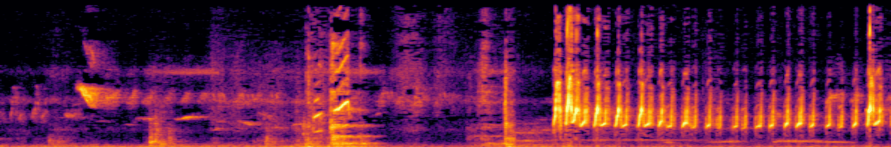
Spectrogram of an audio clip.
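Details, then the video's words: Flamboyan bird, whose chattering voice serves for luring birds, producing a fast string of harsh, buzzy, high chirps in the latter half, preceded by scattered clicks, a short whistle and thumping handling noises. "FLAMBOYAN YANG RECEH BUNYI..BAGUS UNTUK PIKAT BUNYI AGAR CEPAT RESPON"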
